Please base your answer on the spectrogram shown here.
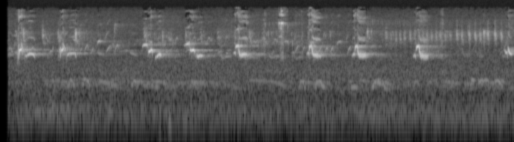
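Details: A Northern mockingbird sings bright, varied chirps and whistled phrases in spring, about one or two each second, over a low background hum.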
